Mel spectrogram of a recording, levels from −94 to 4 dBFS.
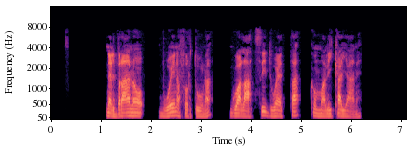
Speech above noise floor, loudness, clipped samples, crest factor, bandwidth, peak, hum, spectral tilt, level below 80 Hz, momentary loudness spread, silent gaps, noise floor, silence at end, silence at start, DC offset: over 70 dB; -21 LUFS; under 0.1%; 20 dB; 8 kHz; -2 dBFS; none; -6 dB/octave; -44 dBFS; 13 LU; 1.88-2.15 s, 3.25-3.57 s, 4.69-4.79 s, 5.01-5.19 s; under -90 dBFS; 0.9 s; 1.1 s; under 0.1%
